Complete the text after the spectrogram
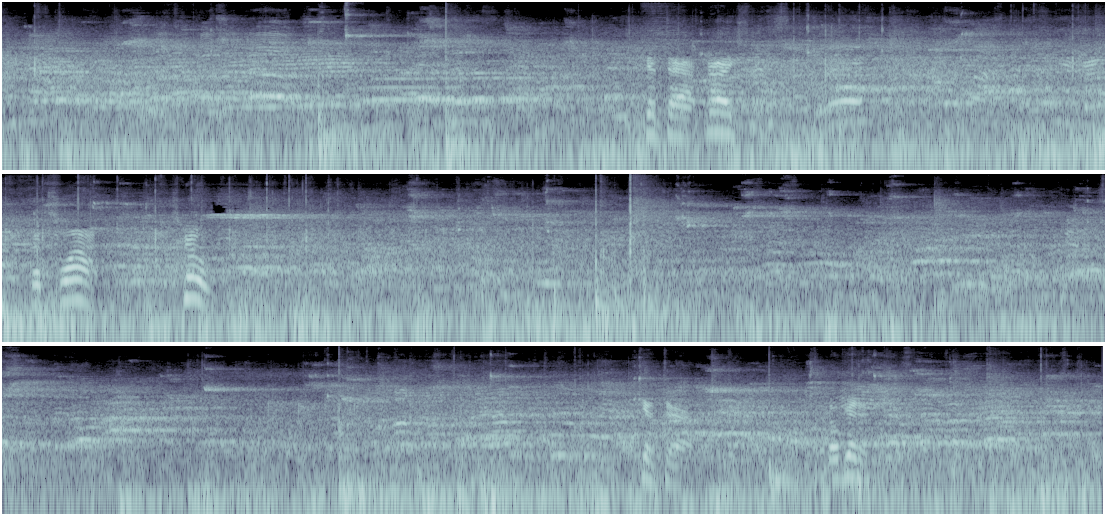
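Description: A basketball bounces on a court floor.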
